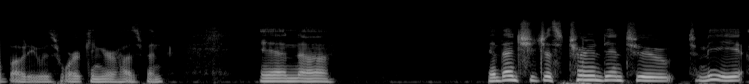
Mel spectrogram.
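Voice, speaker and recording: An older man speaking as a podcast guest in casual interview chat, blunt and opinionated, halting with restarts. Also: mid-range voice, gravelly, a little mellow, no echo. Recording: dry, dull lo-fi sound.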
